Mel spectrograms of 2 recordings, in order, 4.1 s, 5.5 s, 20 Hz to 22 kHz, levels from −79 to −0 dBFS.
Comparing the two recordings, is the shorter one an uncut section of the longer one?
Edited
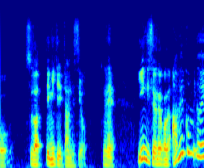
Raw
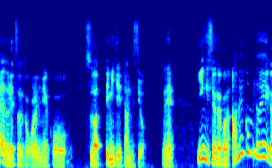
yes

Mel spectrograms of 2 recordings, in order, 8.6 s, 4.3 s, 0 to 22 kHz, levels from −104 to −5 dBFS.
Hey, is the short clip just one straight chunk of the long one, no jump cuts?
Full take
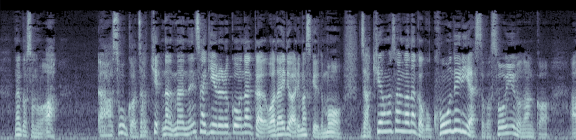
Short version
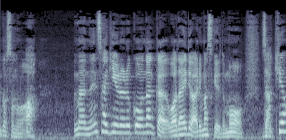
no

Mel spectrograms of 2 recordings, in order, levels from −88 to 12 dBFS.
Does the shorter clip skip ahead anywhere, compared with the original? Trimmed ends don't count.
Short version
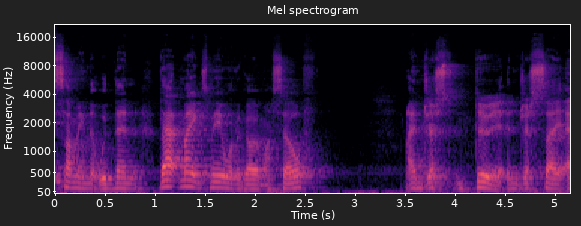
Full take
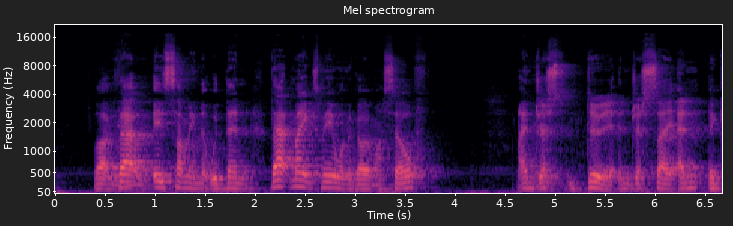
no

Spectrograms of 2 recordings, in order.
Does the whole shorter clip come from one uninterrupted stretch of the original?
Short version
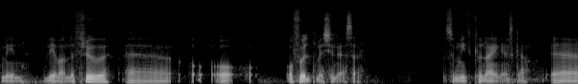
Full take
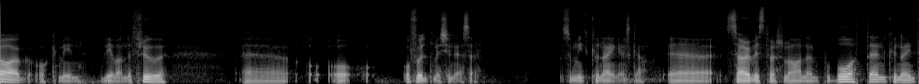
no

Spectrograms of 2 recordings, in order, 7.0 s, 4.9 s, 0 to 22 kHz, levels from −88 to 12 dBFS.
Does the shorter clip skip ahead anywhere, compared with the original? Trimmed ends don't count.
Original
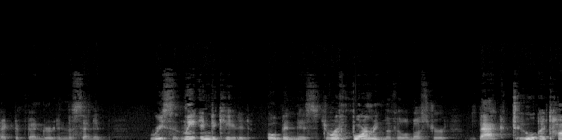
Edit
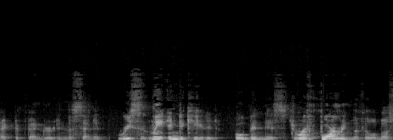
yes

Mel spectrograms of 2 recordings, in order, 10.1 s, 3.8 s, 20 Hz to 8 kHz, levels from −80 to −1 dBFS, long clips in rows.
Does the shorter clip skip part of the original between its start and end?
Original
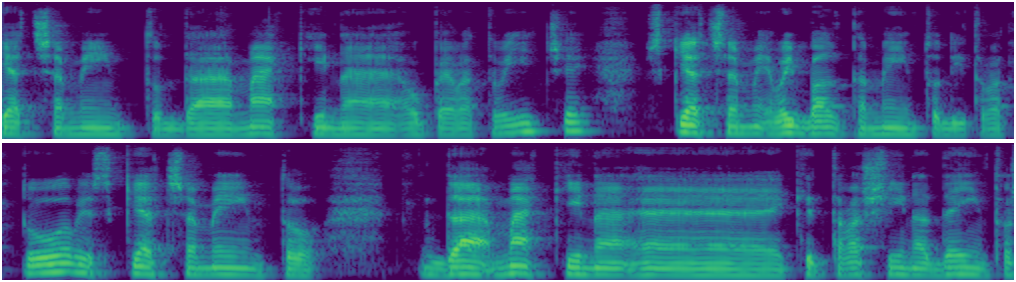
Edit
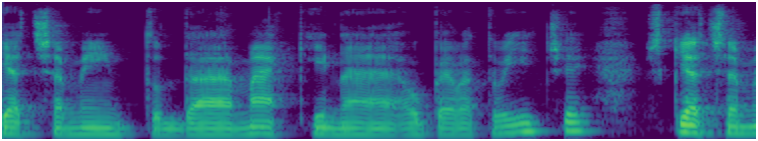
no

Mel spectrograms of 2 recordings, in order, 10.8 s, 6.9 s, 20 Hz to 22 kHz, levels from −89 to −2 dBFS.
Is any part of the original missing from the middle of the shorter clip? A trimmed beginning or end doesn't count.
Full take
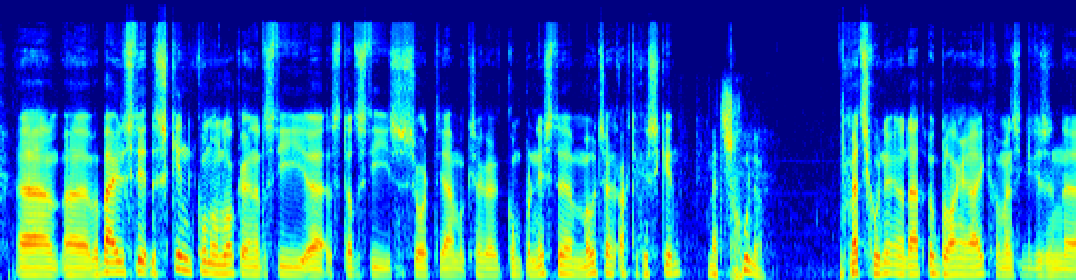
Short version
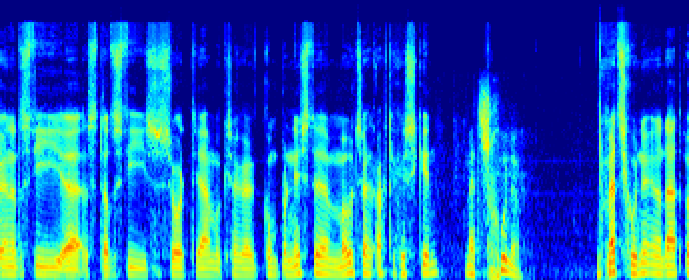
no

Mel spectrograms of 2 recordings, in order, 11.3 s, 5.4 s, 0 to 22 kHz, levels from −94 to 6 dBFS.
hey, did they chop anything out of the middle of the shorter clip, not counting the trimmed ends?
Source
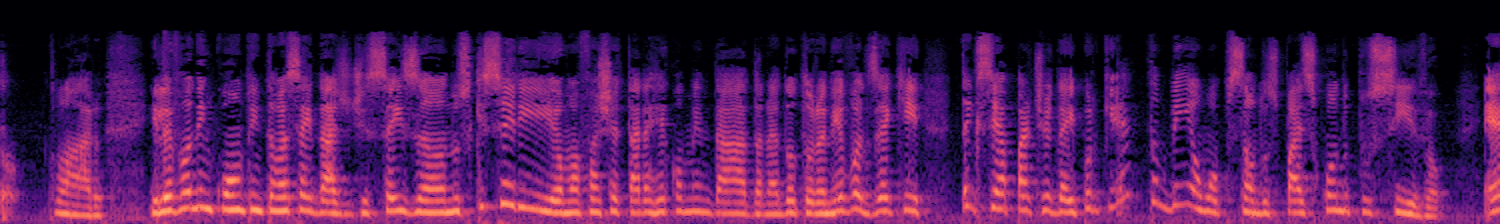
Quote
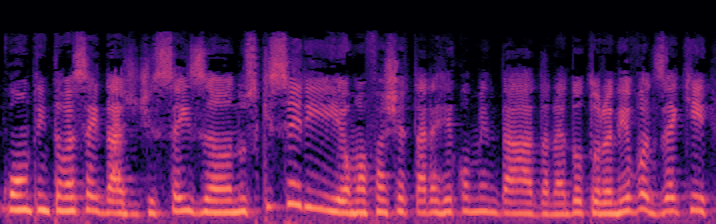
no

